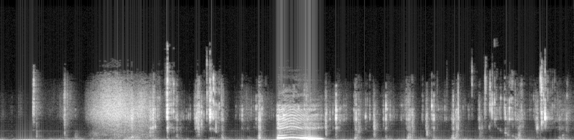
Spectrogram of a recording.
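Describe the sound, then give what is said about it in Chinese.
Chewing on a bite of greasy roast meat: soft, wet crunches and clicks scattered through a quiet stretch, with a brief hum-like voice sound midway. “还抓了一大把呢，天哪，上面还流着油呢，这就是传说中的人油吗？好香，快吃一口。”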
